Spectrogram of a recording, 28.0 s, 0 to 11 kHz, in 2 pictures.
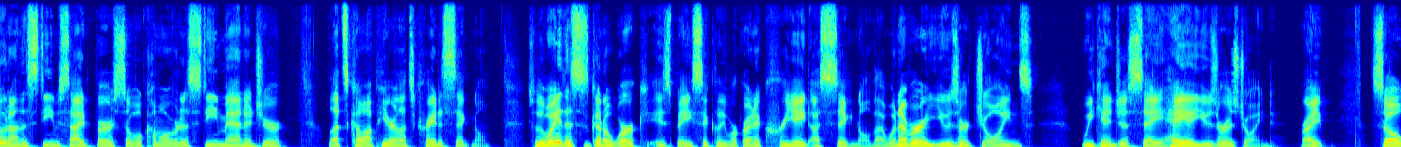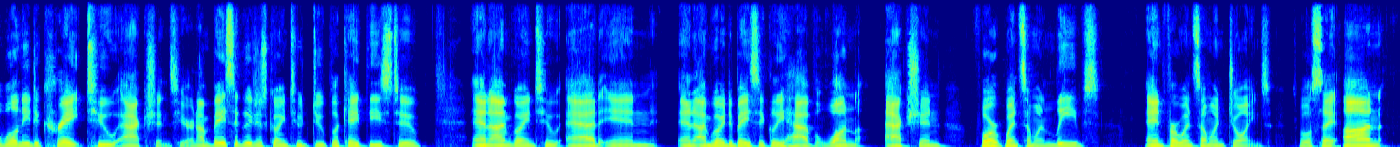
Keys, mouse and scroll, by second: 1.6 click, 1.7 click, 1.7-3.0 scroll, 3.0-5.2 scroll, 5.2 click, 5.2-5.9 scroll, 6.8 click, 13.6 click, 13.6-14.1 scroll, 14.1 click, 14.8 click, 16.1 ctrl+c, 16.3 ctrl+v, 16.4 ctrl+v, 18.5 click, 18.7 click, 21.7 click, 21.8 click, 26.4 click, 26.4-28.0 typing, 27.4 click.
